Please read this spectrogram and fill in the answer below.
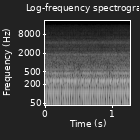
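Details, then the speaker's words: Vauxhall Astra at idle: a rapid, even puffing chuff over the engine note from a blown exhaust, traced to a split down pipe. "blowing the exhaust so like I said let's get the car jacked up on ramps or axle stairs or something and have a look and see and we can fix this right"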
